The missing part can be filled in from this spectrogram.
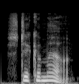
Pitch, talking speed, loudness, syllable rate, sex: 165 Hz, 225 wpm, -15 LUFS, 4.6 syllables/s, male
